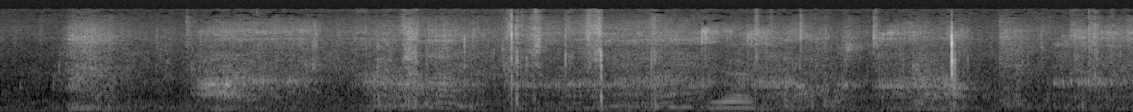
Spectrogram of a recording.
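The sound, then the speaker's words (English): An animal at an animal rehabilitation facility snores and snorts with rough, noisy breaths, fairly faint, while indistinct voices murmur in the background. “Someone's over there snoring.”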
